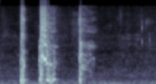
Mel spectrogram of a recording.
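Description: A man coughing: three short, loud coughs in quick succession, the middle one the longest.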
